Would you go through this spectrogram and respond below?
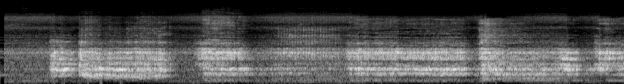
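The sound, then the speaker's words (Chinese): A tiger roars loudly in several long, rough, growling surges that swell and fade over about six seconds, with no talking. “突然出现一只老虎”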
